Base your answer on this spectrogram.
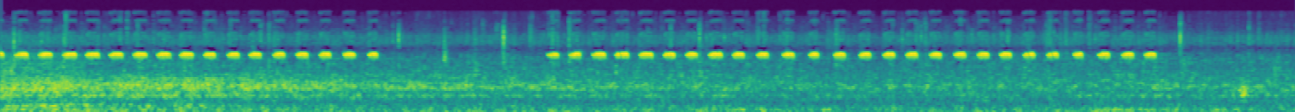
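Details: High, clipped cricket chirps in a nighttime courtship song, a run of regular pulses that stops for about two seconds, then starts again at the same fast, even pace before fading out.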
